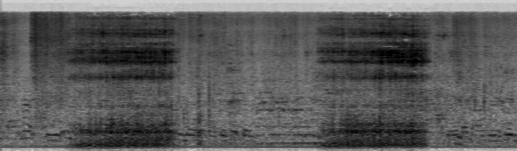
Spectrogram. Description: The art of snoring.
